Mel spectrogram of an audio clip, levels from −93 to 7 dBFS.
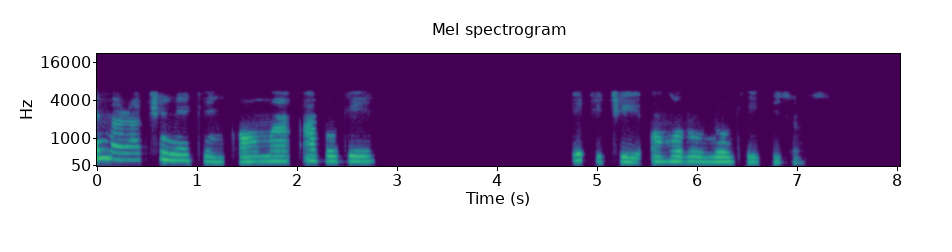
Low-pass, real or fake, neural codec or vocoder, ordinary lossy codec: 5.4 kHz; real; none; Opus, 24 kbps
